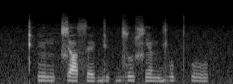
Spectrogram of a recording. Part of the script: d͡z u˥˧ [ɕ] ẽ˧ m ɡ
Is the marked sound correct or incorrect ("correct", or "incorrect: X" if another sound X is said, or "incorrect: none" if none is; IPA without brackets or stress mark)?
correct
